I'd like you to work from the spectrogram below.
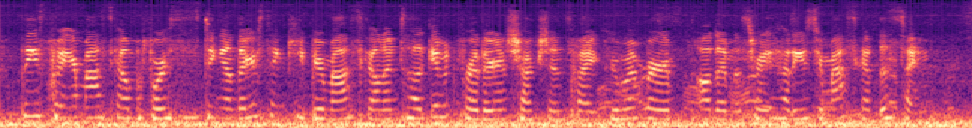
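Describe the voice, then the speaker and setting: Very fast speech with hardly any pauses over loud background noise. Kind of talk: safety announcement. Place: plane.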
